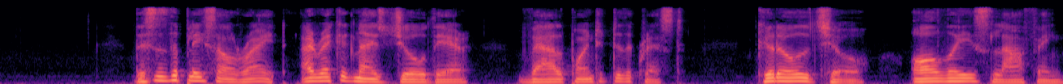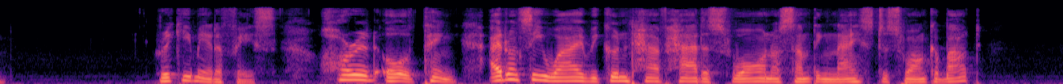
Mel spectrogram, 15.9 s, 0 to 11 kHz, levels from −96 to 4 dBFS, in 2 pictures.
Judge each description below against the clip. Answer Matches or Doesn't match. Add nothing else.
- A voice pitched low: Matches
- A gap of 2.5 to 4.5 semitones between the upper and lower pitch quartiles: Doesn't match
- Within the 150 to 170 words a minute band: Matches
